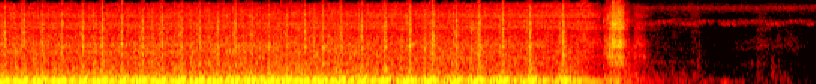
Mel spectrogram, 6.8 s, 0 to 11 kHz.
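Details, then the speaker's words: 1970 Chevrolet Chevelle V8, sitting since 1995, carburetor float now freed: lumpy, uneven beat with ragged firing for about five seconds, then it stumbles and dies as ignition timing is still way off; rough running from mis-set ignition timing. "Yeah, give me a sec, because I'm going to try to set the timing again. It's still way off."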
